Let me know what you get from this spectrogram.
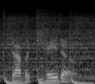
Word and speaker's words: Dabba-Kato: Daba Keto. Daba, Dabba-Kato. Yeah, that's how you pronounce it.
